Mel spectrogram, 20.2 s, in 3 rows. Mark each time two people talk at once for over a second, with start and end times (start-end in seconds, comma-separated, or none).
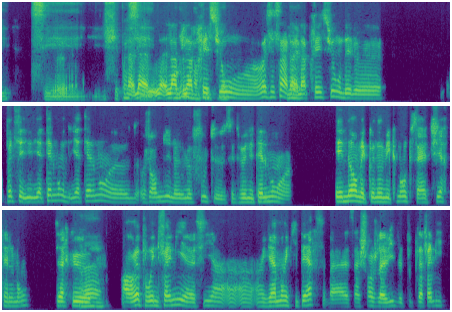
1.8-3.4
